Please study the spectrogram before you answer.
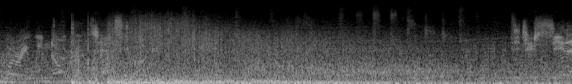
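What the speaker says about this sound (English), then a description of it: "Did you see that explosion?" A supply ship explodes in the video game Ace Combat 7, a sustained loud, rumbling blast that fills the whole stretch under continuous aircraft engine roar, with radio voices chattering over it.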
